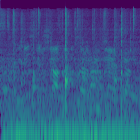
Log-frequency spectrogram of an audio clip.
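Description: Pickleball paddles hitting the hard plastic ball in a rally: a string of sharp pops, the loudest about a second in.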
